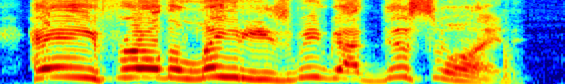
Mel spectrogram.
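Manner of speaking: very high, loud, put-on radio DJ hype voice. Describing hype that falls flat, the speaker mimics a radio DJ hype voice. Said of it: "do it as a radio D J".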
